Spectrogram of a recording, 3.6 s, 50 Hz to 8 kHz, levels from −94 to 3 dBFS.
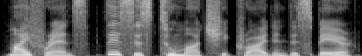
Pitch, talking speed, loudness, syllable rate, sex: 180 Hz, 165 wpm, -17 LUFS, 3.4 syllables/s, female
